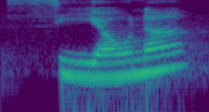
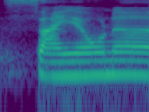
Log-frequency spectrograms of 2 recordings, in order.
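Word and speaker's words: Syona: website I'm transitioning so the new name is Siona some people will pronounce it soniona and that's fine too It's s y o n a.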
